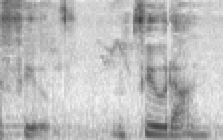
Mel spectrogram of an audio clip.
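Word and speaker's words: furan: तो फ्यूरेन, इसे यूं याद रखें कि F फॉर 5, F फॉर फ्यूरान, ठीक है। तो ये फ्यूरेन, फ्यूरान, कोई भी इसकी प्रोनाउंसिएशन हो सकती है, वो रिंग है।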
